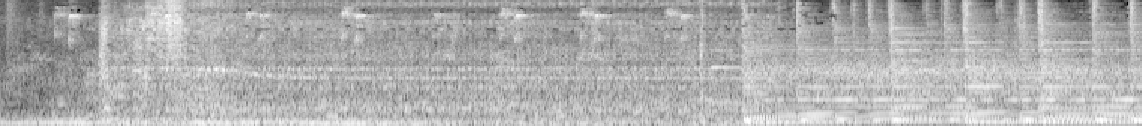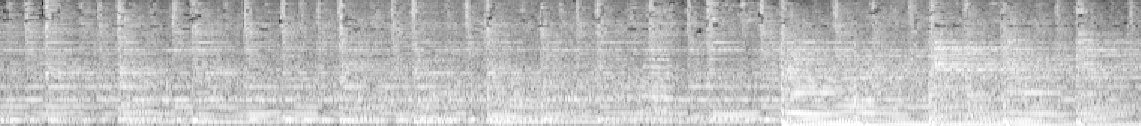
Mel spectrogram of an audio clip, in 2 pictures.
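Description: A Hyundai Tucson driving toward Gurgaon, a steady low engine and road rumble carrying through the whole stretch, with extra clatter and layered noise building up partway through.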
